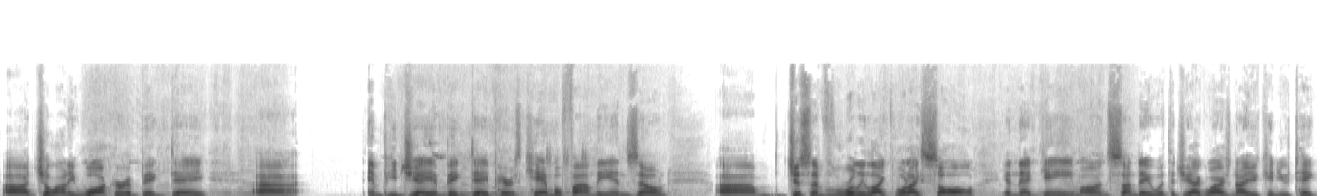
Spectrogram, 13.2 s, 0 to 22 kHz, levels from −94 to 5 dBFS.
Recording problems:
electrical hum; faint; from 1 to 3 s, from 4 to 7 s and from 8 to 11 s; 50 Hz, 20 dB below the speech

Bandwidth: 14.5 kHz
